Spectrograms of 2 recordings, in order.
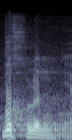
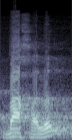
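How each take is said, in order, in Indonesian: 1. Vokal pertama adalah bunyi 'u'. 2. Vokal pertama adalah bunyi 'a'. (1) "bisa dibaca bukhlun" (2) "bisa dibaca bakhlun"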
